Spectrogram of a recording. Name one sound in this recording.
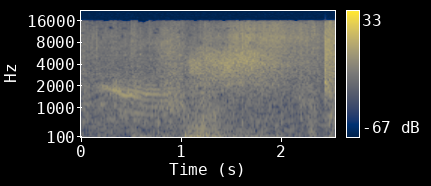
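A fiery blast roars.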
